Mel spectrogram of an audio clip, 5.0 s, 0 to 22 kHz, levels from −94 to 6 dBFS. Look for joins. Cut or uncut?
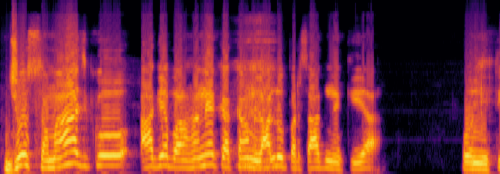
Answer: uncut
